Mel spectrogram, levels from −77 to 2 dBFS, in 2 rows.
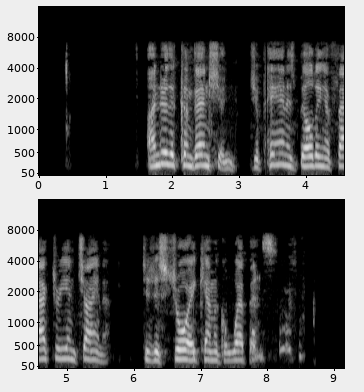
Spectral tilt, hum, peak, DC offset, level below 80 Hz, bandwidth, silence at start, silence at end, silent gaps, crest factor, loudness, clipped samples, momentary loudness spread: -3.5 dB/octave; none; -2 dBFS; under 0.1%; -62 dBFS; 7.8 kHz; 0.4 s; 0.65 s; 0.52-1.40 s, 6.01-6.07 s; 18 dB; -18 LUFS; under 0.1%; 16 LU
